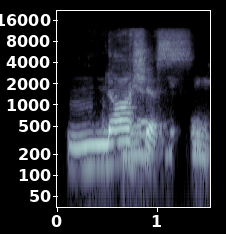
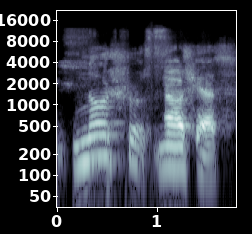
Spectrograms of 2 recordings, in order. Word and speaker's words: nauseous: Everybody follow me with pronunciation. Nauseous. Nauseous.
